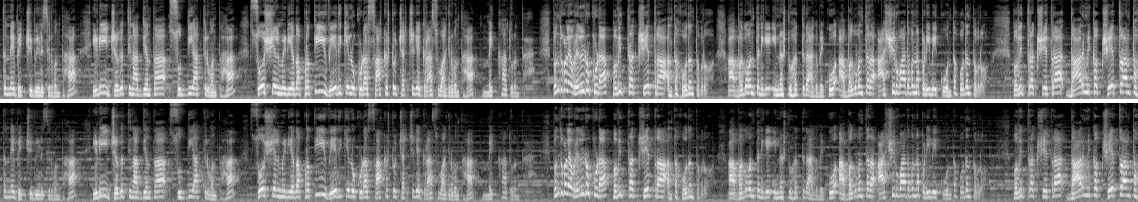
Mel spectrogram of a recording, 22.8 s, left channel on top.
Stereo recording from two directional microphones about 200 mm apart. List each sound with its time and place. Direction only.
0.0 s speech: 15° left (ahead or behind)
